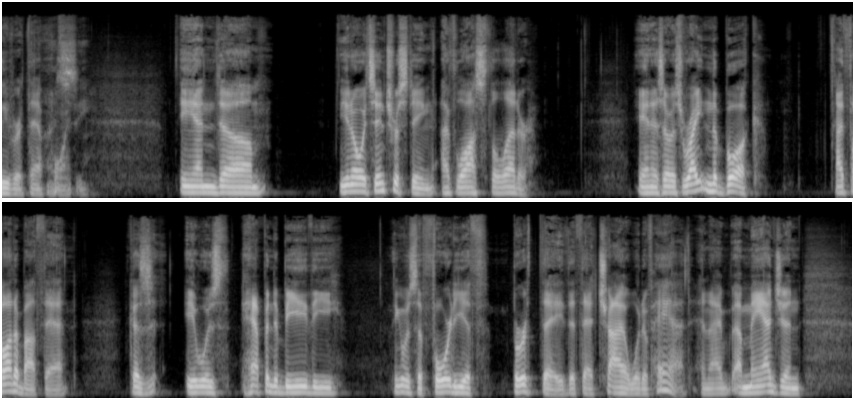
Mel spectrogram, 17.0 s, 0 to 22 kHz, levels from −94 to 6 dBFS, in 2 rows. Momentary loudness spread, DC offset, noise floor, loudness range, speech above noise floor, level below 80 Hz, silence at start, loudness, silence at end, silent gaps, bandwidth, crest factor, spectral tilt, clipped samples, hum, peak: 11 LU; under 0.1%; -72 dBFS; 3 LU; 53 dB; -58 dBFS; 0 s; -19 LUFS; 0.25 s; none; 17 kHz; 20 dB; -4.5 dB/octave; under 0.1%; none; 0 dBFS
